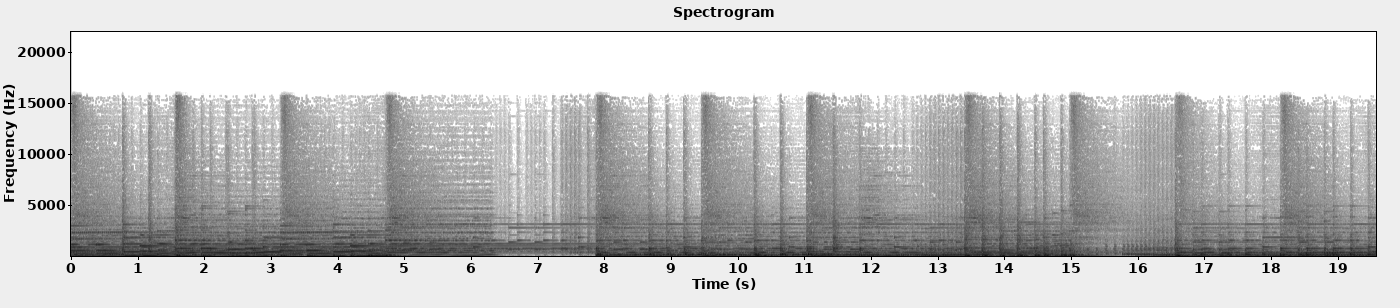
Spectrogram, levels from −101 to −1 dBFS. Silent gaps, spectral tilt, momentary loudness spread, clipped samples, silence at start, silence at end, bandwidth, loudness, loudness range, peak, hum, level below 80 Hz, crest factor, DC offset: none; -6.5 dB/octave; 10 LU; under 0.1%; 0 s; 0 s; 16.5 kHz; -20 LUFS; 5 LU; -4 dBFS; none; -28 dBFS; 16 dB; under 0.1%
